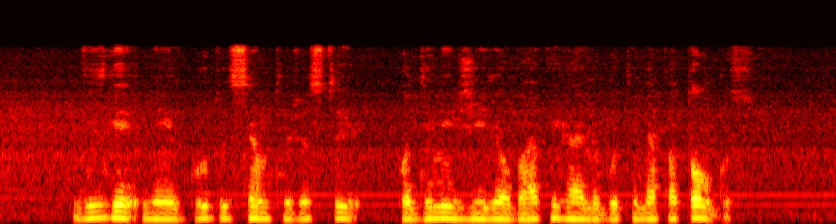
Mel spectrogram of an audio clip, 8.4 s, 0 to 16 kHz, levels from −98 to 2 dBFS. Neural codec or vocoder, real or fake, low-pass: none; real; 7.2 kHz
